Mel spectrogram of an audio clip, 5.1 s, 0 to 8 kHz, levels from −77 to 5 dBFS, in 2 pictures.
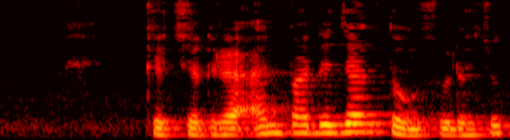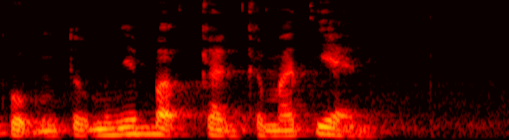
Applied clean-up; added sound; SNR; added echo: none; none; none; reverberation time 0.2 s.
